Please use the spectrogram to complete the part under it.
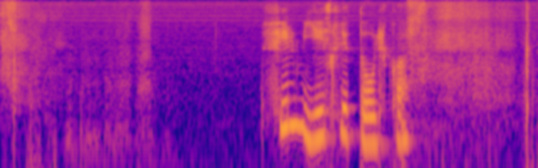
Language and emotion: Russian, neutral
